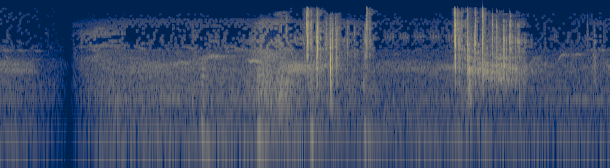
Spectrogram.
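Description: Sharp clicks and rattles from a carbon fishing pole being handled, in two short clusters about a second and a half apart.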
